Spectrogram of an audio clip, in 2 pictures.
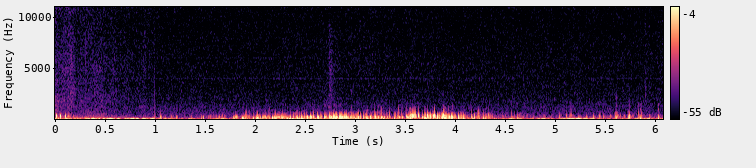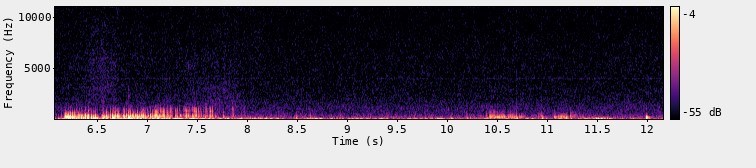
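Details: Person's stomach after eating too much, groaning typically for over three hours: soft, low, rolling gurgles and groans in waves against quiet room noise; ordinary digestive borborygmi.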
